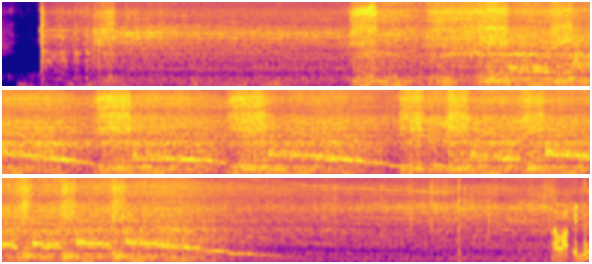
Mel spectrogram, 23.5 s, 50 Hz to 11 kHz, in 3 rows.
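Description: A car engine fitted with a 1.9 exhaust flange starts up and then revs repeatedly in short, loud blips, each rising and falling with a booming exhaust note, before settling toward idle.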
